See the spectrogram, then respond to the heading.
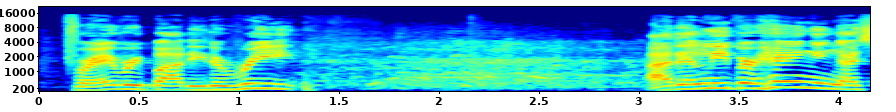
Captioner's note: laughter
